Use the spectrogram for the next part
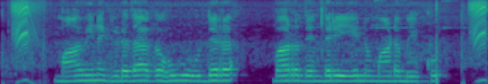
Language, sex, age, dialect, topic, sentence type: Kannada, male, 18-24, Dharwad Kannada, agriculture, question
